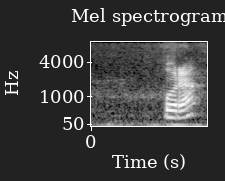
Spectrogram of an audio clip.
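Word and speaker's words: hora: And it is never pronounced. It does not have you just ignore it. If you see it in the word, you ignore it. You don't pronounce it.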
